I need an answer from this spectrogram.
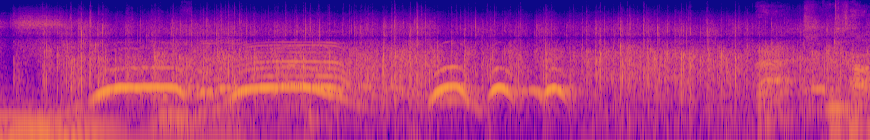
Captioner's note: applause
